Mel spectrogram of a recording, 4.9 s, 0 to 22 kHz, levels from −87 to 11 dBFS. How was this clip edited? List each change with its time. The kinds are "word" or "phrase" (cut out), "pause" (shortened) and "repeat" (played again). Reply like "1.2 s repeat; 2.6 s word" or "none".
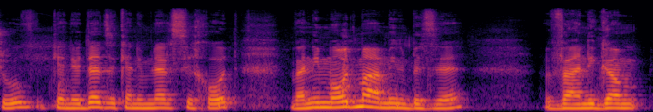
none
